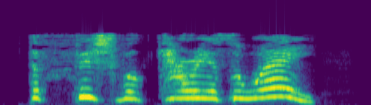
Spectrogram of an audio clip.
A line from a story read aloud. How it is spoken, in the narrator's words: cried Fritz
